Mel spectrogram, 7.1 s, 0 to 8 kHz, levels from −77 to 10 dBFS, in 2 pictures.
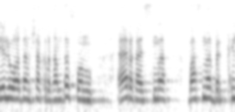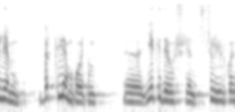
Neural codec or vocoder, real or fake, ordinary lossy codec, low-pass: codec, 16 kHz, 16 kbps, FreqCodec, smaller model; fake; Opus, 16 kbps; 7.2 kHz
